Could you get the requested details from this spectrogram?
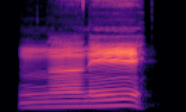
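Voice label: "What nani", anime villain character, japanese voice over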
